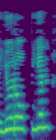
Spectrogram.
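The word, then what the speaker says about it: European: ये सब वाई से स्टार्ट हो रहे हैं, यूरोपियन ई से स्टार्ट हो रहा है, सिर्फ देखने में स्पेलिंग स्टार्ट हो रही ई से, ये वॉवेल है।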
